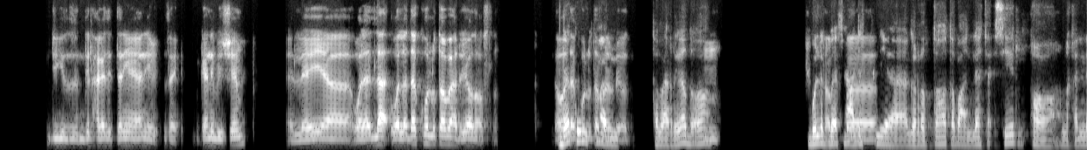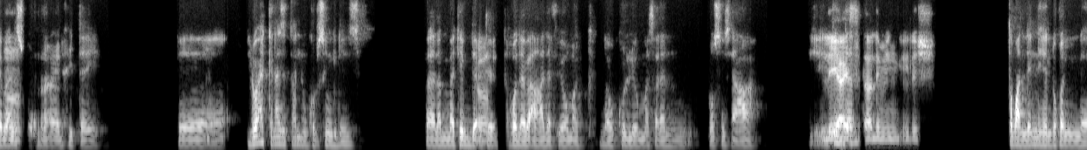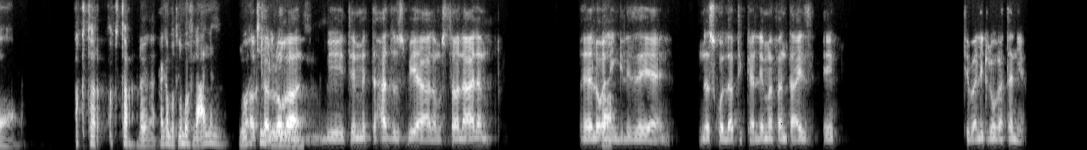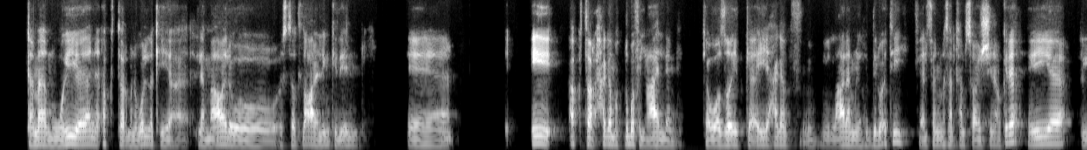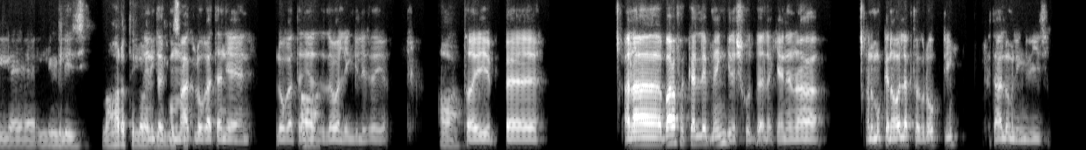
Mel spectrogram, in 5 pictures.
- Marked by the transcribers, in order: in English: "الgym"; tapping; in English: "كورس"; in English: "English؟"; other noise; in English: "LinkedIn"; tsk; tsk
- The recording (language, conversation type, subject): Arabic, unstructured, إيه هي العادة الصغيرة اللي غيّرت حياتك؟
